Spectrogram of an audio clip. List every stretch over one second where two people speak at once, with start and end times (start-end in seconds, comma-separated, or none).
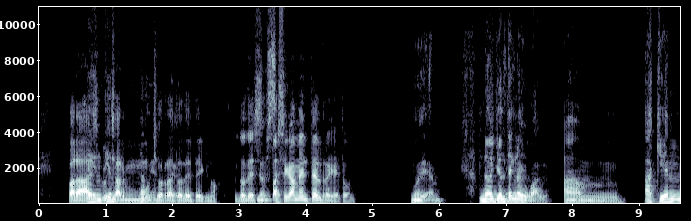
0.7-2.2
